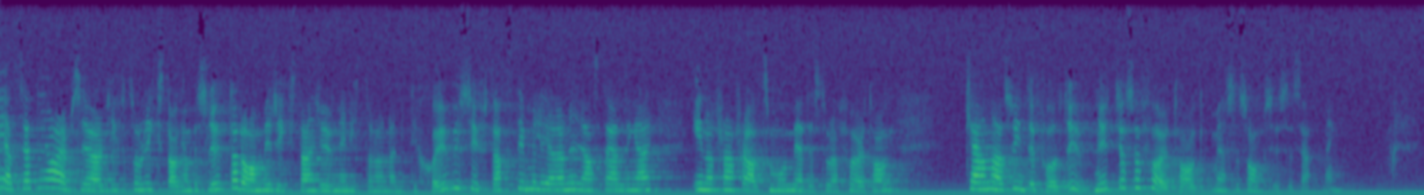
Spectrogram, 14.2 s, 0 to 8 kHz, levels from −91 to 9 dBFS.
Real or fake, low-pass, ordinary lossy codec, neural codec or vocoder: real; none; none; none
